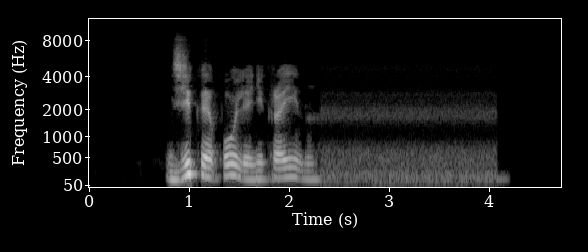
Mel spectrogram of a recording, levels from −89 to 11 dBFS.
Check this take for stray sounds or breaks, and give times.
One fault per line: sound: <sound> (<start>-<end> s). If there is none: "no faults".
no faults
